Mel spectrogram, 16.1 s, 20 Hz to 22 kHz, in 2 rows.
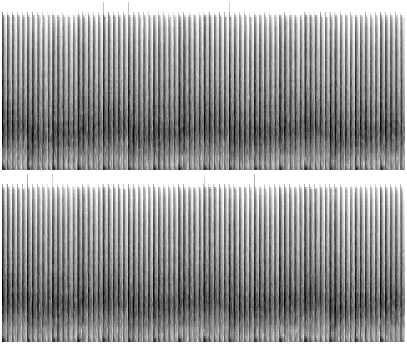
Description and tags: Drum Loop Solo Clap - 119 Bpm
bpm, 119, solo, loop, clap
